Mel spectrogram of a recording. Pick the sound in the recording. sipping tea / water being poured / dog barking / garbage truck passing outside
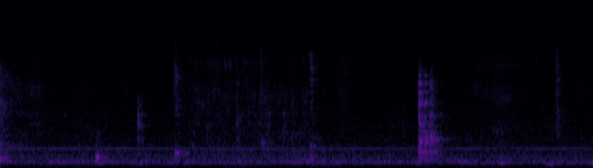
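water being poured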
